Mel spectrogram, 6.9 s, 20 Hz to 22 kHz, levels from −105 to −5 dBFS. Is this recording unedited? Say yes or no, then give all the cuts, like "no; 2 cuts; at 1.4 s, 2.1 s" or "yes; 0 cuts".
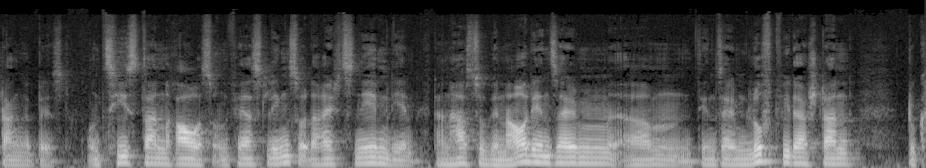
no; 1 cut; at 3.2 s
